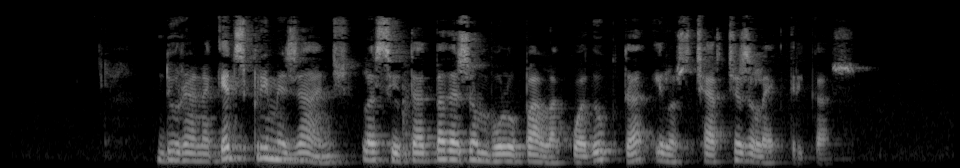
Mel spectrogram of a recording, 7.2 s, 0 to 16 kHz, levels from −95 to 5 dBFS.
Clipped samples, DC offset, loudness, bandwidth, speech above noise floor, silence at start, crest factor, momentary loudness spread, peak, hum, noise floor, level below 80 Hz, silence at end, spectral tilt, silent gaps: under 0.1%; under 0.1%; -36 LUFS; 11.5 kHz; 48 dB; 1.2 s; 20 dB; 11 LU; -18 dBFS; none; -84 dBFS; under -90 dBFS; 0.8 s; -2.5 dB/octave; none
